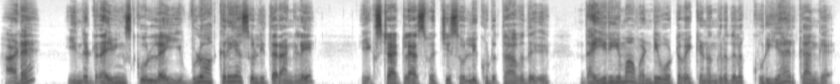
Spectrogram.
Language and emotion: Tamil, surprised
